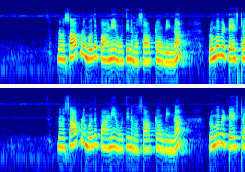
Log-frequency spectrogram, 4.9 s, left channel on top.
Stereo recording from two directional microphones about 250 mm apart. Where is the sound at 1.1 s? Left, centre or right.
Centre.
